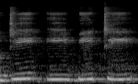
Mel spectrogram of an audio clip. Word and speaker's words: debt: Similarly, if you say debt, D-E-B-T. So D-E-B-T is also not debt, it is debt.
